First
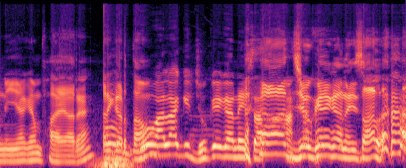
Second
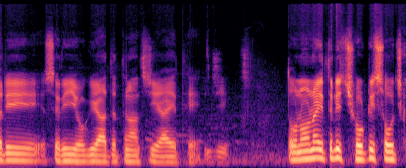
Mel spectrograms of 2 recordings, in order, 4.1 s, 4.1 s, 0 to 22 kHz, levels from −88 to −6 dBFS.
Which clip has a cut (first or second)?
first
